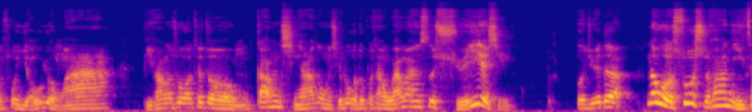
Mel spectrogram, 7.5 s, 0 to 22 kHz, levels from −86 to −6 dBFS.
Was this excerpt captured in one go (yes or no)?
no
